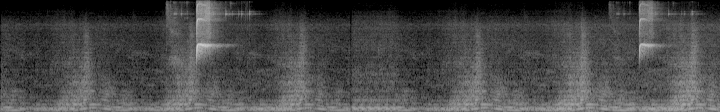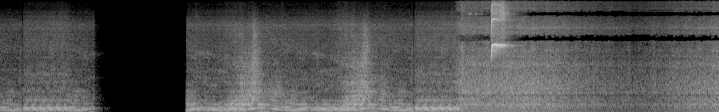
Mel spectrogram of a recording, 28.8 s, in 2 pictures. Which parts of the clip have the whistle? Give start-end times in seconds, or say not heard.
3.5-5.0, 12.2-13.8, 23.8-24.6.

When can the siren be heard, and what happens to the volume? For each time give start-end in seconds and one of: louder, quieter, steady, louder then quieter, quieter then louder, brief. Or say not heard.
not heard.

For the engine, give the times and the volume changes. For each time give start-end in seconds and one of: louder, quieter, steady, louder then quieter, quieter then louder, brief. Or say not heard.
0.0-16.3 louder
18.1-28.7 quieter.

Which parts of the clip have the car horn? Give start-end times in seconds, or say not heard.
not heard.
